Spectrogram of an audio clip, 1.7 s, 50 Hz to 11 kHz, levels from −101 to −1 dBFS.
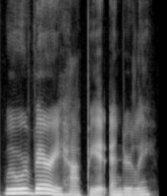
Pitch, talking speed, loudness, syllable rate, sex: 185 Hz, 215 wpm, -17 LUFS, 7.3 syllables/s, female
